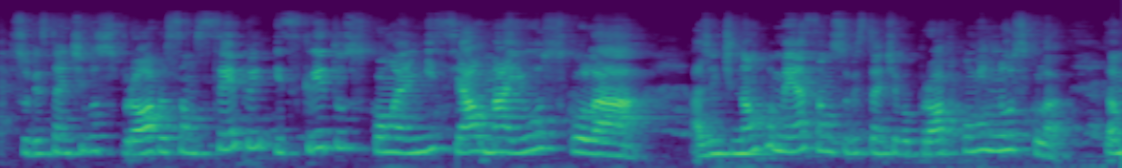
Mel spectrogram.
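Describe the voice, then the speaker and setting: A Brazilian woman teaching schoolchildren in a recorded review lesson, explaining slowly and stretching out example words in a sing-song way. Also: high-pitched, sharp tone. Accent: Brazilian Portuguese. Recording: echoey room.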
